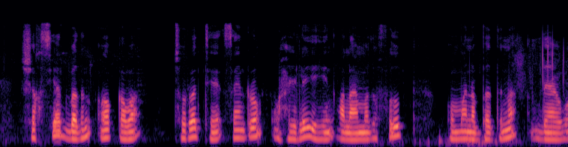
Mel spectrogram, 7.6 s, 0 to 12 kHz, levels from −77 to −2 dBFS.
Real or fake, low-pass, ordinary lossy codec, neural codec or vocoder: real; 7.2 kHz; none; none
